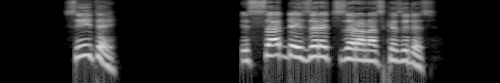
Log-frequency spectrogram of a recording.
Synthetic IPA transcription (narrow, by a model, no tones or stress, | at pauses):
siːt̪ɛ̰j | ʔɪsːaːd̪ːɛjzɛɾɛt͡sːɪzɐɾɐnaːskɛzɪd̪ɛs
